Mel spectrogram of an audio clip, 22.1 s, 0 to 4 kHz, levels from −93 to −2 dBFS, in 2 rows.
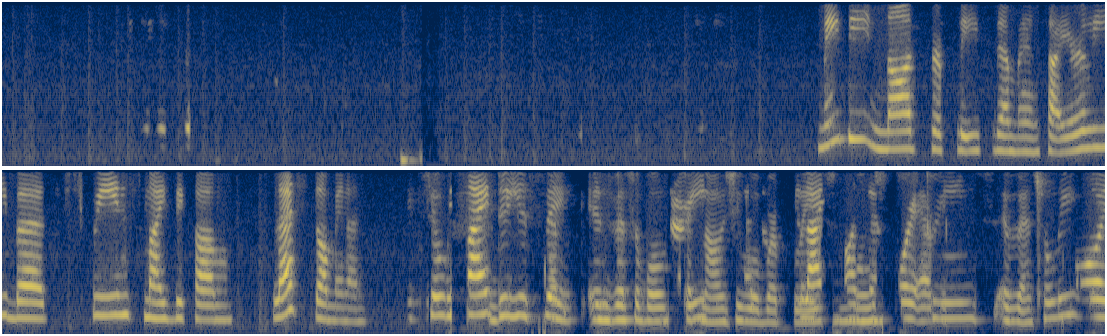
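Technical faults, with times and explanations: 4.15–4.22 s, 15.26–15.95 s, 17.61–17.69 s, 19.64–19.82 s, echo leak: a faint delayed copy of the talker returns 189 ms late. It is about 25 to 30 dB below the speech early on and only about 15 dB down at 17.6 and 19.6 s, likely from an echo canceller on a loudspeaker endpoint letting residual pickup through.
4.22–4.37 s and 20.98–21.02 s, background gated by the echo canceller: the room floor briefly ducks while far-end audio plays. It drops about 14 dB for roughly 150 ms, then about 33 dB for 40 ms, and recovers once the canceller releases its suppression.
15.44–20.7 s and 21.6–21.97 s, speech suppressed in double talk: with both sides active, the talker's level collapses in pieces by around 40 dB, for several seconds in the first span. This is likely because the canceller could not tell near-end speech from echo and attenuated both.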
